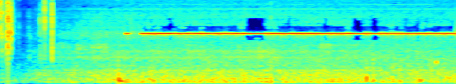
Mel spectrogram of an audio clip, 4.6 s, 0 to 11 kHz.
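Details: Sony Walkman WM-EX610 cassette player after belt replacement, playing a test tone: clean high tone holds pitch steadily without warble; the new belt gives even tape speed.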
